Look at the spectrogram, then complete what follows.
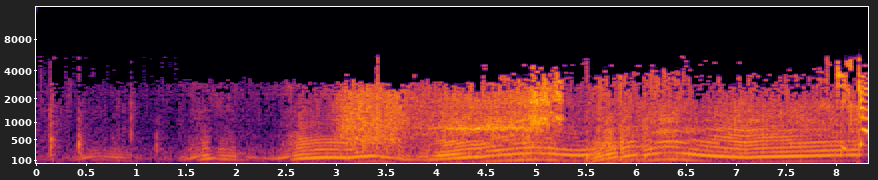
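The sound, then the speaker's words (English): A car engine starts low, then revs loudly and roars away at speed, its pitch climbing and dipping through several gear-like surges, with no voices. “She must have got to her car, sir, but I put two men to watch it.”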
